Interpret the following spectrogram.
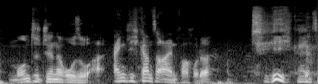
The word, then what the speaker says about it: Monte Generoso: Okay, und wenn du mir nochmal genau sagst, wie das ausgesprochen wird, Monte? Monte Generoso. Monte Generoso, eigentlich ganz einfach, oder?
